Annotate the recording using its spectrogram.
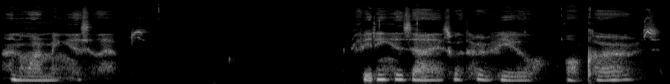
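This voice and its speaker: This rough recording captures a woman of medium pitch whispering a bedtime story for ASMR, her mouth near the microphone. She keeps it hushed and breathy, pausing after each short phrase.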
